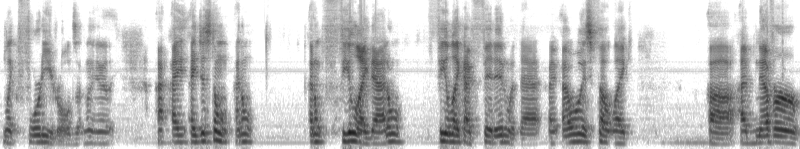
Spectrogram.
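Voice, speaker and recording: A man's voice: mid-range voice, fairly bright tone, distant mic. A man in his late thirties casually chatting on a live stream, rambling and self-deprecating with frequent restarts, recorded on a webcam. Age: 30s. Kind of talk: casual chat with viewers.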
